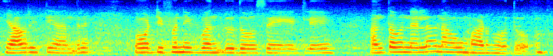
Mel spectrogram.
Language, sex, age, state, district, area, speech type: Kannada, female, 30-45, Karnataka, Vijayanagara, rural, spontaneous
